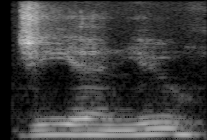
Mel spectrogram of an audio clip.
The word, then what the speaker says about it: GNU: GNU, pronounced GNU.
